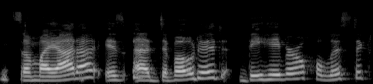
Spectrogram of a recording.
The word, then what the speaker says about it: Mayara: And please help me as I pronounce her name. Is it Mayara? I don't think I could say it properly. Mayara. Mayara. So Mayara is a devoted behavioral holistic nutritionist and a Reiki healer.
